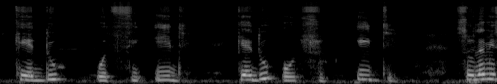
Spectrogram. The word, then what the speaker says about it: Kedu otu idi: If somebody wants to ask you how are you in our dialects, the person will say Kedu Otiidi. Kedu Otiidi. Kedu Otu Idi. So let me spell it again for those that are coming live now.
